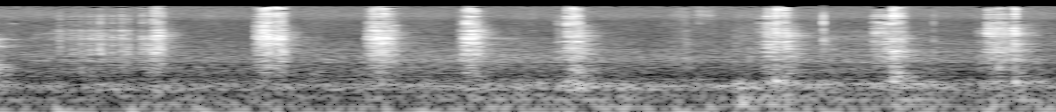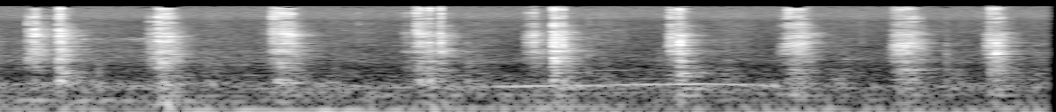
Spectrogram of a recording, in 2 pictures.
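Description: Scissors snipping through cotton fabric in a steady run of cuts, about two snips a second.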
